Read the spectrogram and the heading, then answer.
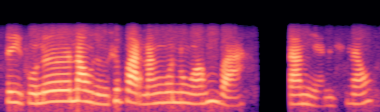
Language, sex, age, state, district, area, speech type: Bodo, female, 30-45, Assam, Kokrajhar, rural, conversation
